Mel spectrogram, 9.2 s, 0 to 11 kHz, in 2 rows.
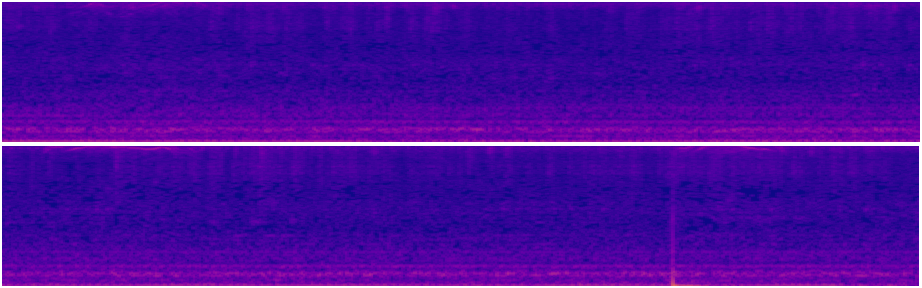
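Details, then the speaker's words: Cheap all-in-one 12V Chinese diesel heater for a boat, just fired up and running at about 12.3 V and five amps. It makes a steady, even low whoosh with no pulsing or popping, burning cleanly and running normally. "so on style nah forget it whooshing yes whooshing noise but he's done at twelve point three - about five amps"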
